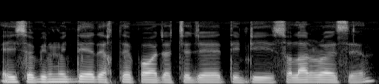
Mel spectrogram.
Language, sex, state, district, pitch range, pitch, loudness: Bengali, male, Assam, Hailakandi, 105-115 Hz, 110 Hz, -16 LUFS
